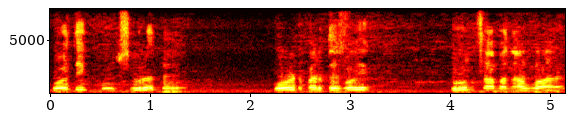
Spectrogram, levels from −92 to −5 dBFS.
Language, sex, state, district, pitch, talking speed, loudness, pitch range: Hindi, male, Uttar Pradesh, Budaun, 170 Hz, 140 wpm, -17 LUFS, 165-185 Hz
